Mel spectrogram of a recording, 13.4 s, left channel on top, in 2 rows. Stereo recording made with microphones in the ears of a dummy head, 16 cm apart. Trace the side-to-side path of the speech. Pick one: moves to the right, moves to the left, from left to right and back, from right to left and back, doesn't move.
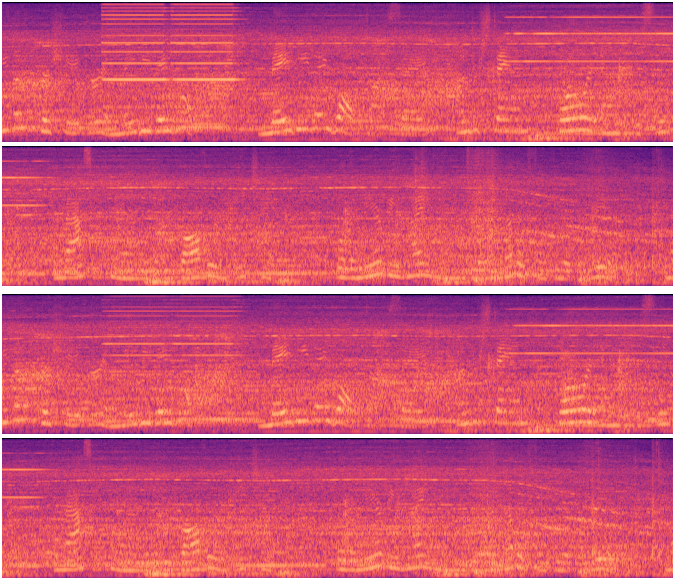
doesn't move.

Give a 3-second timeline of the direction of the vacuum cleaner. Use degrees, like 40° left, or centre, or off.
10° right, 10° left, 20° left, 20° right, 20° right.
